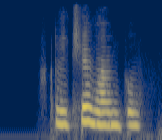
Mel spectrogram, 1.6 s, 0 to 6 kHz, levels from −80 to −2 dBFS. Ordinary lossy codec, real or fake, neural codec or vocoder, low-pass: none; fake; codec, 16 kHz, 0.5 kbps, FreqCodec, smaller model; 5.4 kHz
